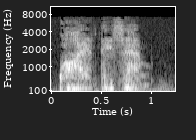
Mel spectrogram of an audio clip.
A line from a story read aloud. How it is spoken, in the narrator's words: Frodo whispered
